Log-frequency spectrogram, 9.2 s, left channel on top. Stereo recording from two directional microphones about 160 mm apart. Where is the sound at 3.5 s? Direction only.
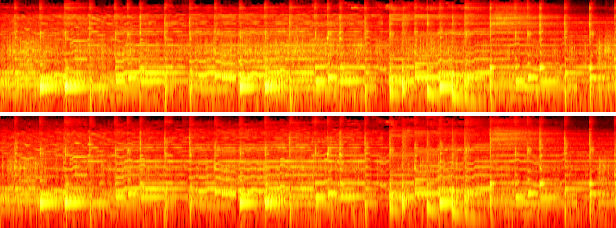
25° left (ahead or behind).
